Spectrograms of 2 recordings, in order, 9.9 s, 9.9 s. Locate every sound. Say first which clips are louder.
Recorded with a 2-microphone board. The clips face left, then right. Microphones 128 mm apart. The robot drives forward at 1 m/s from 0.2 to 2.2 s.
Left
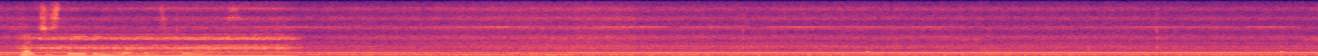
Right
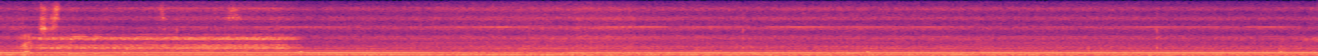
0.1 s a woman speaking: left 4 dB; 40° left (ahead or behind); by 1.9 s 20° left (ahead or behind)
